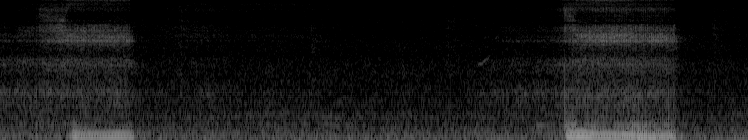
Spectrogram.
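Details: Basset hound snoring: two deep, low rumbling snores separated by a quiet pause; ordinary dog snoring.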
